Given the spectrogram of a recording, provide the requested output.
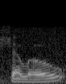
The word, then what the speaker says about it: shallot: Anyway, shallots, or sometimes Shallot, or a couple different pronunciations. I tend to go with Shallot, because it separates it from a particular piece of medieval hardware, the sallet, which is a helmet.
